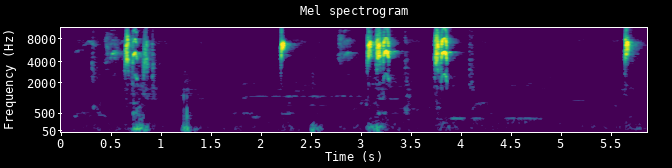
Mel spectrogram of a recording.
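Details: Spiderhunter calls used as a lure to provoke a bird into singing: scattered sharp, very high chirps, some doubled, in uneven bursts over about six seconds with silent gaps between.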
